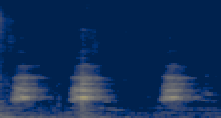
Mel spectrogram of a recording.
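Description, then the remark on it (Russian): A dog barks off camera at the speaker's home, three times in separate, evenly spaced bursts, moderately loud, with no one talking over it. “это лай за кадром.”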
